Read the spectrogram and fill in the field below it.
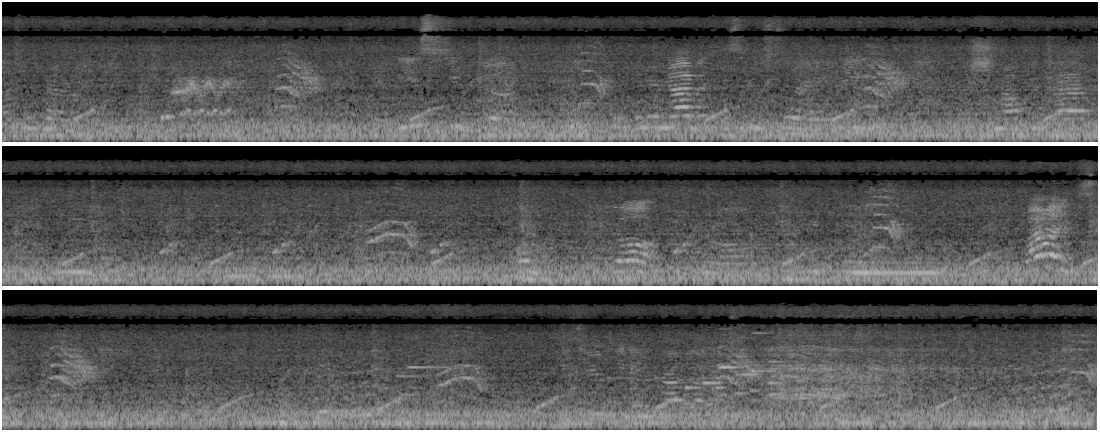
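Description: Video game music plays from a television.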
